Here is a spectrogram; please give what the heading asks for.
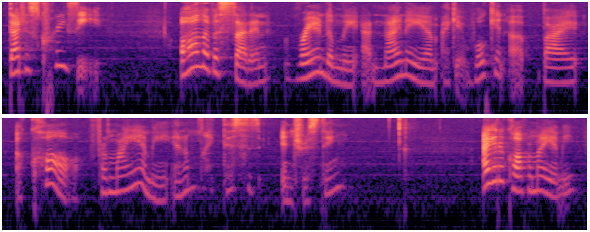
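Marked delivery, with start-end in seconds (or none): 4.4-9.2 hushed storytelling whisper. Real, not acted. Whispering the story of the morning call. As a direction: drop to a secretive whisper.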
